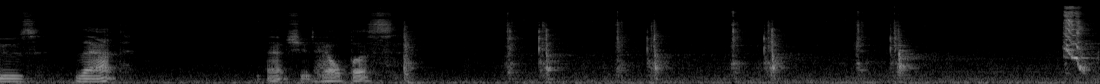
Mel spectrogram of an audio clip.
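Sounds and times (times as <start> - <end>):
shop press clicking: 5.0 - 9.2.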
